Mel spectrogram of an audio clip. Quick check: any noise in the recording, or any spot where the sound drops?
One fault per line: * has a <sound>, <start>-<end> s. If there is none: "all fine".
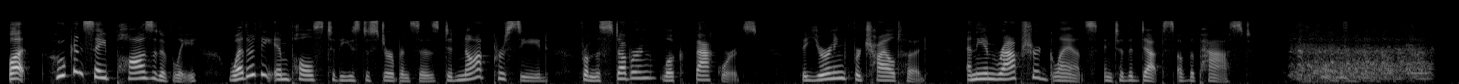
* has a laugh, 12.8-14.4 s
